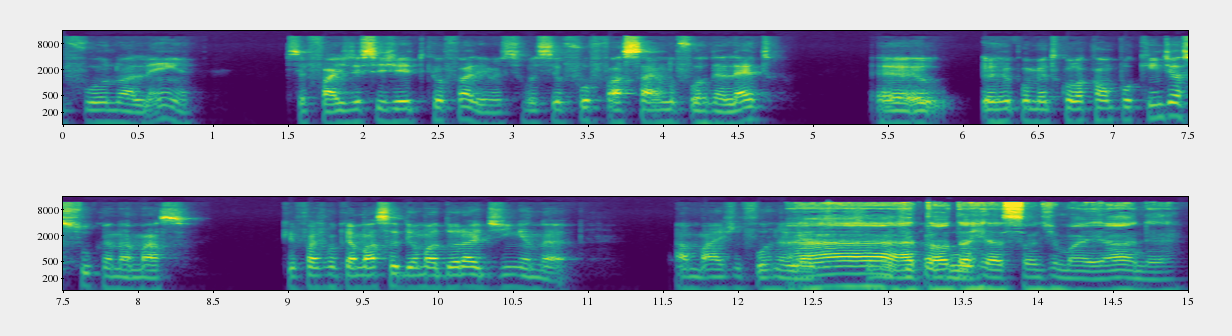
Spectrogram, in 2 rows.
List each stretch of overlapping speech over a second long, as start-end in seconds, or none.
12.3-13.7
